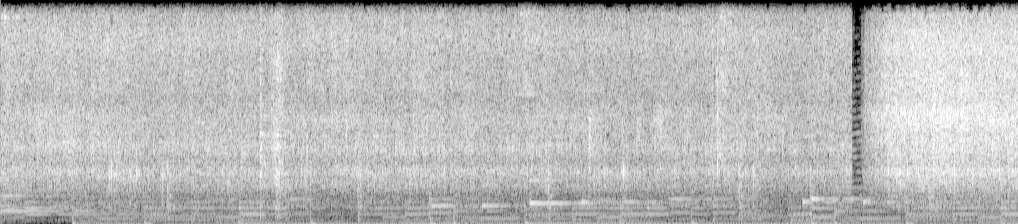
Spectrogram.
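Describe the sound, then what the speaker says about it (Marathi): Long pieces of narba fish, a pomfret-like fish, frying in oil in a pan on their second side. A steady, close, even sizzle runs throughout, with no talking. "आता दुसऱ्या बाजूने पण तसंच तळून घेऊया एकदम"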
